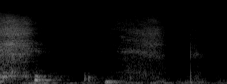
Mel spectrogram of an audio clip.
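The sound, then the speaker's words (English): A long, drawn-out yawn: a breathy intake of air, a low voiced groan in the middle, then a hissing exhale trailing off, with no talking. “We'll cut out the huge fucking yawn.”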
